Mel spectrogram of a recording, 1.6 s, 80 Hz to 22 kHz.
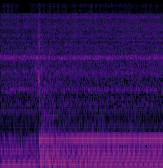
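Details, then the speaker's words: Superlectric box fan motor after rebuild with bearings sanded using 320 grit, first run on medium-low, blades off: steady hum with whooshing, rushing noise; bearing likely still not smooth. "medium-low as you guess it's here still got a lot of noise that's Shh that but it's now it's spinning"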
